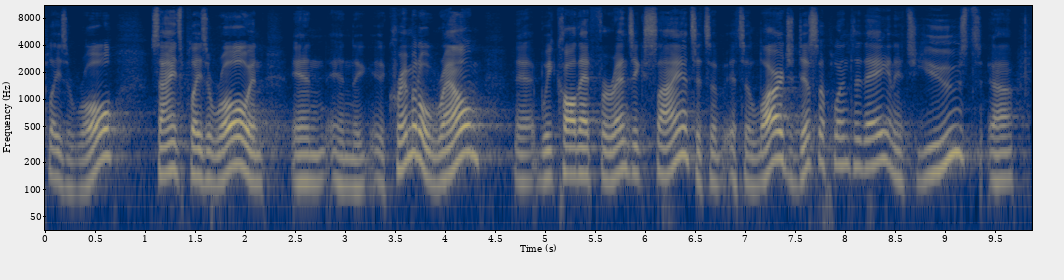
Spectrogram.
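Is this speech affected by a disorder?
No.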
